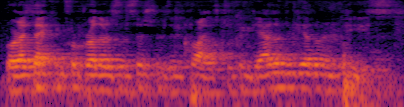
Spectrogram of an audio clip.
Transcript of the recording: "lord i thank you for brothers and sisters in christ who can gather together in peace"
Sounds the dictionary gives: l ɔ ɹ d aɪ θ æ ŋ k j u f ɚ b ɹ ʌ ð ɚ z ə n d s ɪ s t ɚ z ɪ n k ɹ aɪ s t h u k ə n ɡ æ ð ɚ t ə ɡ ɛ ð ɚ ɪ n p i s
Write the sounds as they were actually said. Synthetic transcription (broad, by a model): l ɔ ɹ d aɪ θ æ ŋ k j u f ɚ b ɹ ʌ ð ɚ z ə n s ɪ s t ɚ z ɪ n k ɹ aɪ s t h u k ə n ɡ æ ð ɚ t ə ɡ ɛ ð ɚ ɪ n p i s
